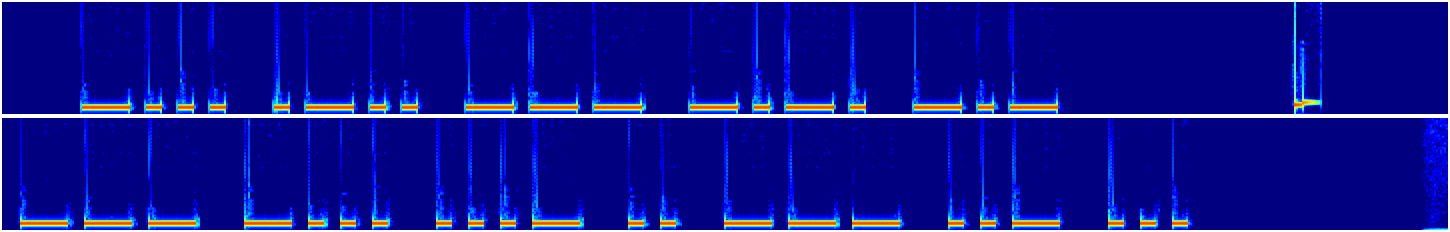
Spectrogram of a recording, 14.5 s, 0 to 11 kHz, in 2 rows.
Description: Morse code, heard as a keyed tone, about 15 wpm, 700 Hz. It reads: BLOCK OBVIOUS
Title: Sentences from Top 1600 Words - New Word Drill Alt - 15wpm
